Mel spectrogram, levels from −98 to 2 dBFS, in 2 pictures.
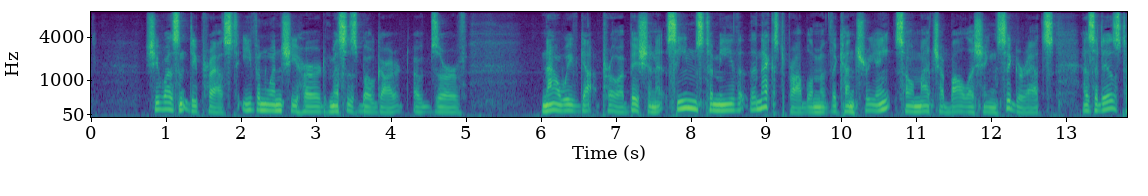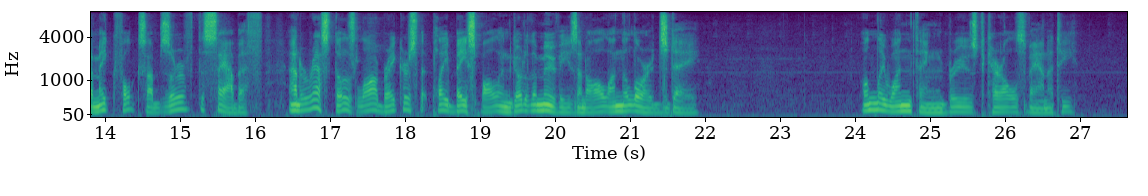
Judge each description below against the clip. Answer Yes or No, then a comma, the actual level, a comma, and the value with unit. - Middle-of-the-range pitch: No, low, 110 Hz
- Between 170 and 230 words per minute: No, average, 140 wpm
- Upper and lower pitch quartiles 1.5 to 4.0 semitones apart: No, average, 4.7 semitones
